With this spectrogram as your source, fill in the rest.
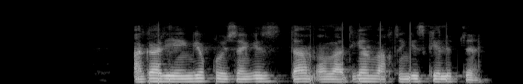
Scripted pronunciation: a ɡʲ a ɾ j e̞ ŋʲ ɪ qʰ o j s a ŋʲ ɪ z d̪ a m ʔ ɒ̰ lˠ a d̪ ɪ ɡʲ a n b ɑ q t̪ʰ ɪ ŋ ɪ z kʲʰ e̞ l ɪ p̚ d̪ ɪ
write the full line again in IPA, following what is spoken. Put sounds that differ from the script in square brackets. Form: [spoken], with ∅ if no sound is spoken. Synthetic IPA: a ɡʲ a ɾ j e̞ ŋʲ ɪ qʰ o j s a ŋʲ ɪ z d̪ a m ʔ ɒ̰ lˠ a d̪ ɪ ɡʲ a n [v] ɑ q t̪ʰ ɪ ŋ ɪ z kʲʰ e̞ l ɪ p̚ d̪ ɪ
